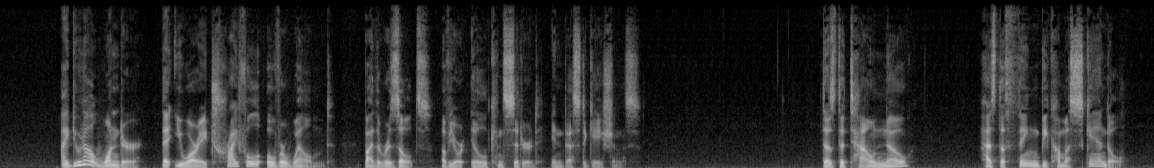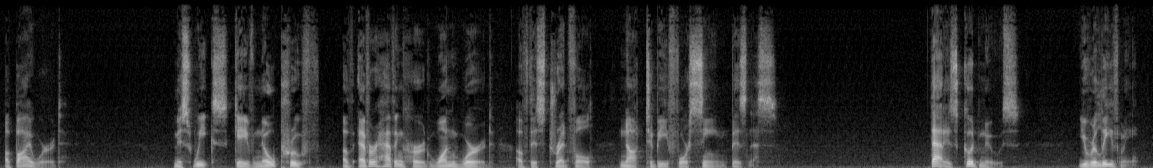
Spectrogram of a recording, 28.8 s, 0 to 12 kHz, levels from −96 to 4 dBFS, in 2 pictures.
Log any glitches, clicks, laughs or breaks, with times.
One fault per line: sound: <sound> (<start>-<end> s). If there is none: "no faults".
no faults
